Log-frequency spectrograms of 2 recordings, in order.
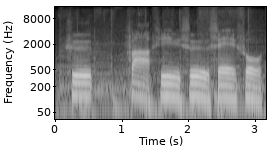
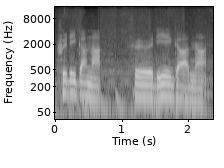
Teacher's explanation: pra gente fazer o fu do japonês, a gente precisou de fu, dois lábios, e soltou o ar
